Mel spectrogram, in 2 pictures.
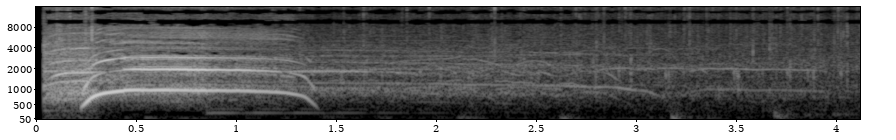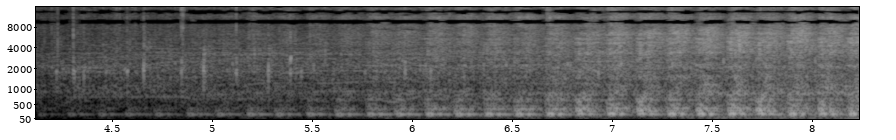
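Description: A concert crowd: one loud, high whooping scream close by at the start, then quieter crowd noise, then the band's intro music fading in as a fast low pulsing beat that grows steadily louder.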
